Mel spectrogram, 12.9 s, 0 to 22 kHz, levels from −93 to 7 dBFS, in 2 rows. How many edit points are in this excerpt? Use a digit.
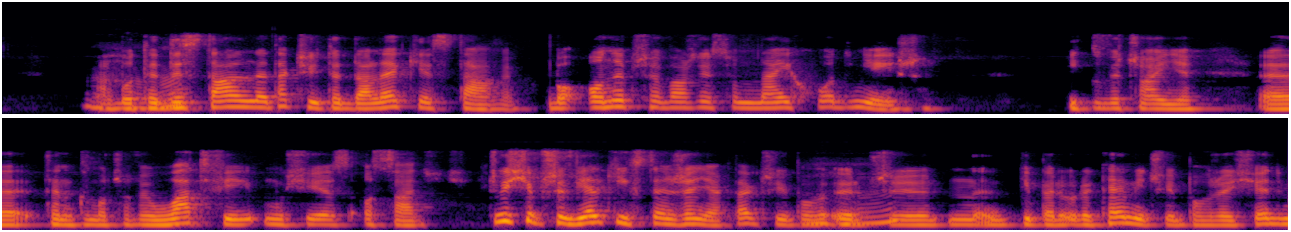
5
